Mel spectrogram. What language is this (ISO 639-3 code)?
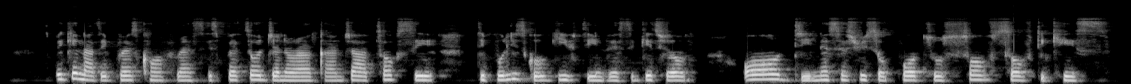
pcm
